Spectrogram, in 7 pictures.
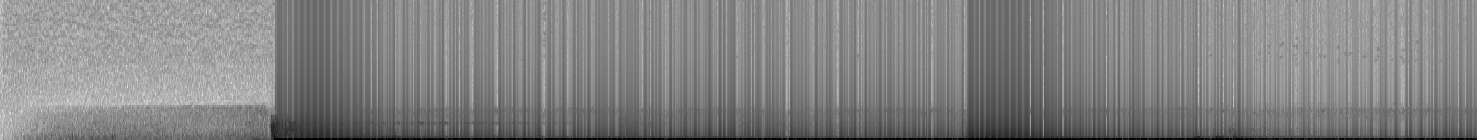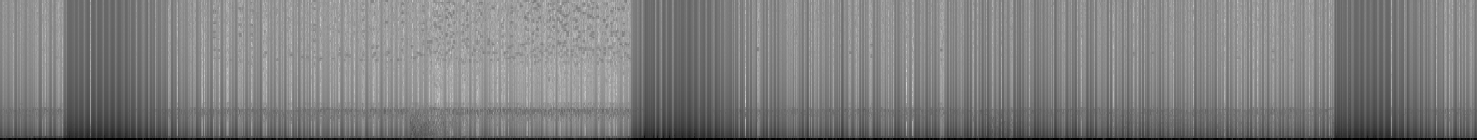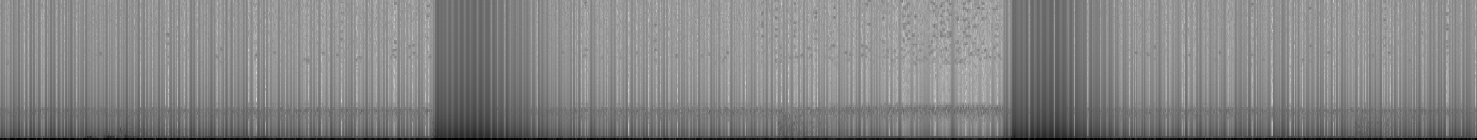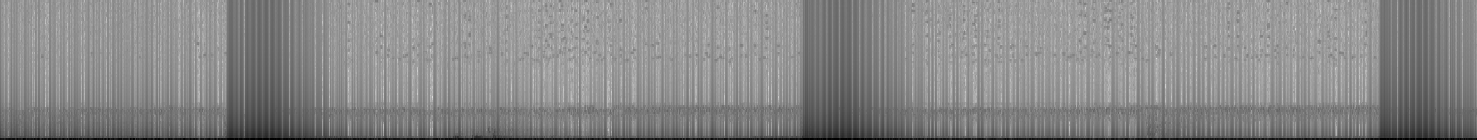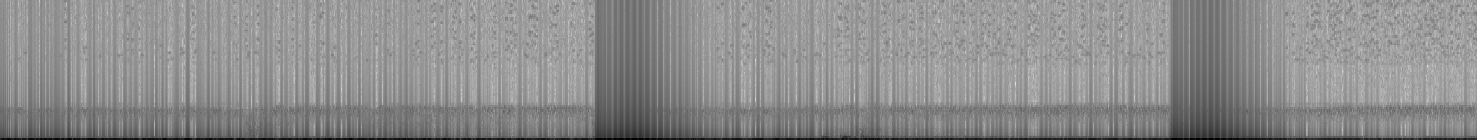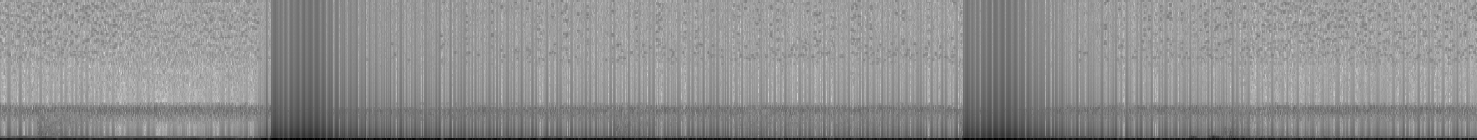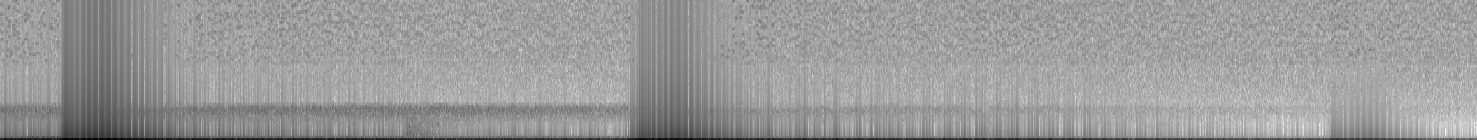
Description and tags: Omnious Stressing ambient noise.
Ambient, Atmosphere, bassy, Creepy, film, Horror, Metallic, Static, Stress, stressing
